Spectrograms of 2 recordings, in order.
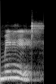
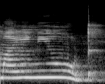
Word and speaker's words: minute: they have different meaning and they have different pronunciation minutes m-i-n-u-t-e minute and m-i-n-u-t-e minute look at the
